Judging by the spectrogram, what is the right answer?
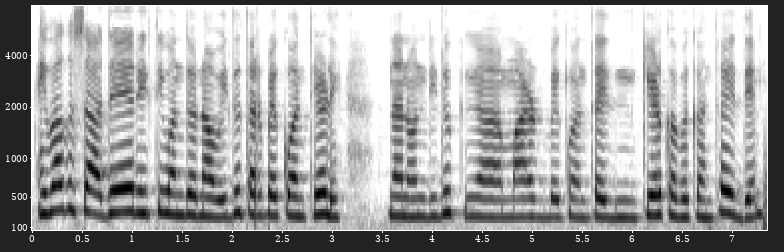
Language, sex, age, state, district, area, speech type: Kannada, female, 18-30, Karnataka, Chitradurga, rural, spontaneous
